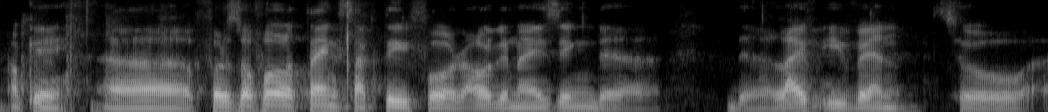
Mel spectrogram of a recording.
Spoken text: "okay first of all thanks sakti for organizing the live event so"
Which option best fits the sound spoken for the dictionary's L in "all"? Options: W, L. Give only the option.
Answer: L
